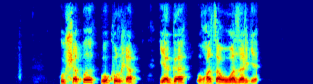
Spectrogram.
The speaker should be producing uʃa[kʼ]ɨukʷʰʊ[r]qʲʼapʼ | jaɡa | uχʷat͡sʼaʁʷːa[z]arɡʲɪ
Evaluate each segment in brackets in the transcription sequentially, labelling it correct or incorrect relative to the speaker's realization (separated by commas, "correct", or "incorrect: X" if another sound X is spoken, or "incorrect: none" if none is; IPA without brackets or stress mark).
incorrect: pʼ, correct, correct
